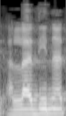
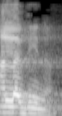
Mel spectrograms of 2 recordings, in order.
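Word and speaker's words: الذين: Alladzina itu artinya apa? Orang-orang yang. Itu sampai kapanpun Pak, itu pasti bacanya alladzina. Mau dimanapun kedudukannya, itu pasti alladzina.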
